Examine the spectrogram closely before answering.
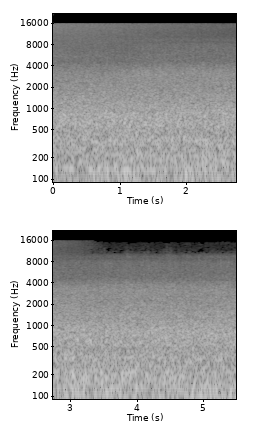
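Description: Mountain creek rushing over rocks: a steady, unbroken rush of water.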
